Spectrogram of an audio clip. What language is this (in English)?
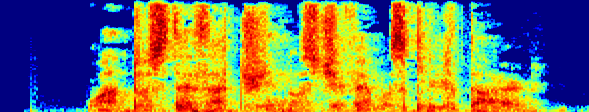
Portuguese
